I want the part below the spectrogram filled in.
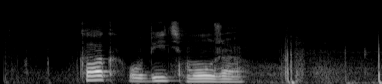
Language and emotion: Russian, sad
